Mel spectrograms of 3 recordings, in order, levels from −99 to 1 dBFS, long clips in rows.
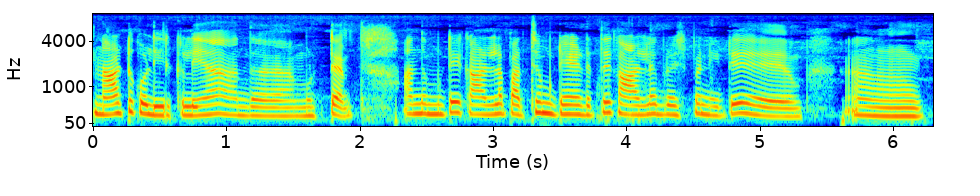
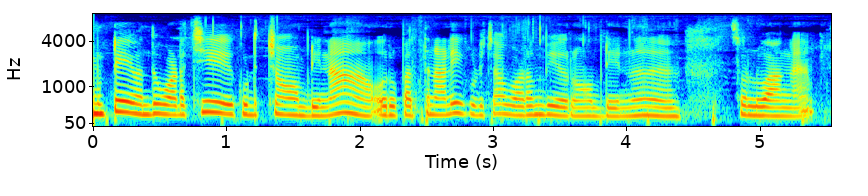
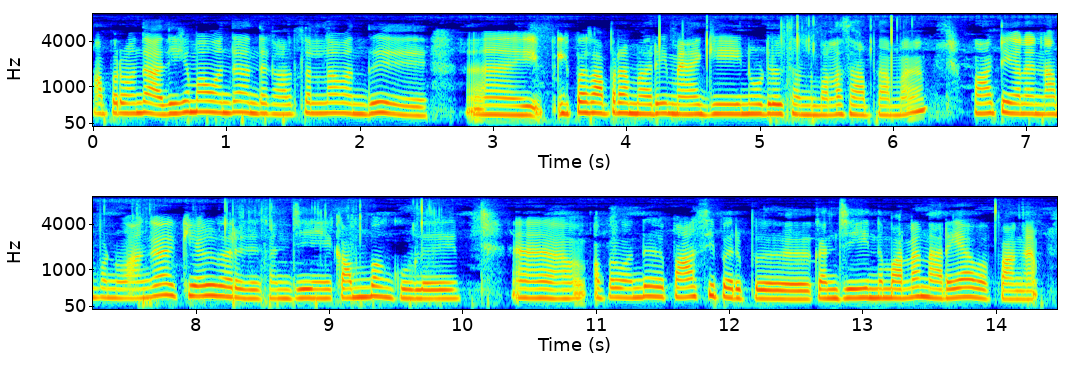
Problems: background conversations at intervals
